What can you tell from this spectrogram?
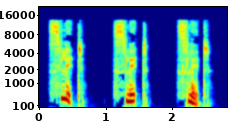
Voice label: "slit", English

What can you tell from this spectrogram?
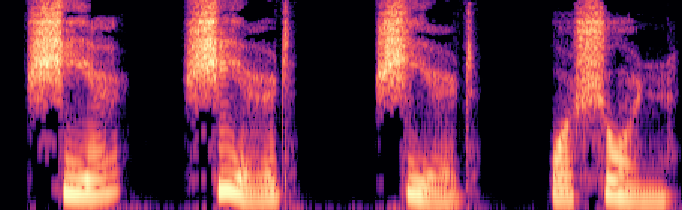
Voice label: "shear", English

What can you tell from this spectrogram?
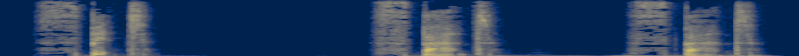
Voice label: "spit", English

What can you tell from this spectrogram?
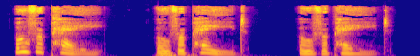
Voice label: "overpay", English

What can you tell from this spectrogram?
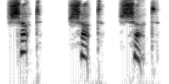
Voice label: "shut", English

